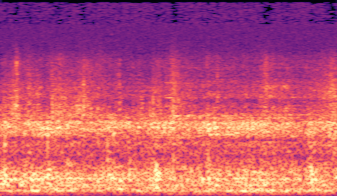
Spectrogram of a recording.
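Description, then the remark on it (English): A train rumbles and clatters steadily on the rails as it is brought to a halt, a dense, continuous mechanical roar with faint hissing on top, with no voices. “Hold the train”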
